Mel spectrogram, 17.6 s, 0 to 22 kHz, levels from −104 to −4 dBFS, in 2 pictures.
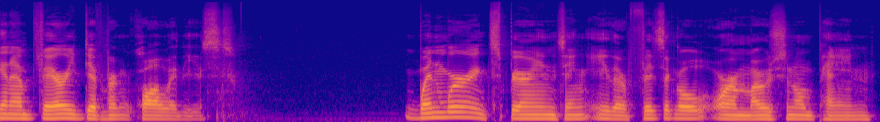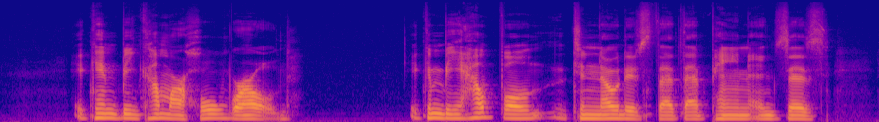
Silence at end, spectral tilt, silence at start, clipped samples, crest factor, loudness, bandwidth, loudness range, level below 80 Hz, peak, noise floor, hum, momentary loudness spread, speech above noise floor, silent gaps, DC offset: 0.55 s; -6.5 dB/octave; 0 s; under 0.1%; 18 dB; -34 LUFS; 16.5 kHz; 3 LU; -74 dBFS; -16 dBFS; -78 dBFS; none; 15 LU; 44 dB; none; under 0.1%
